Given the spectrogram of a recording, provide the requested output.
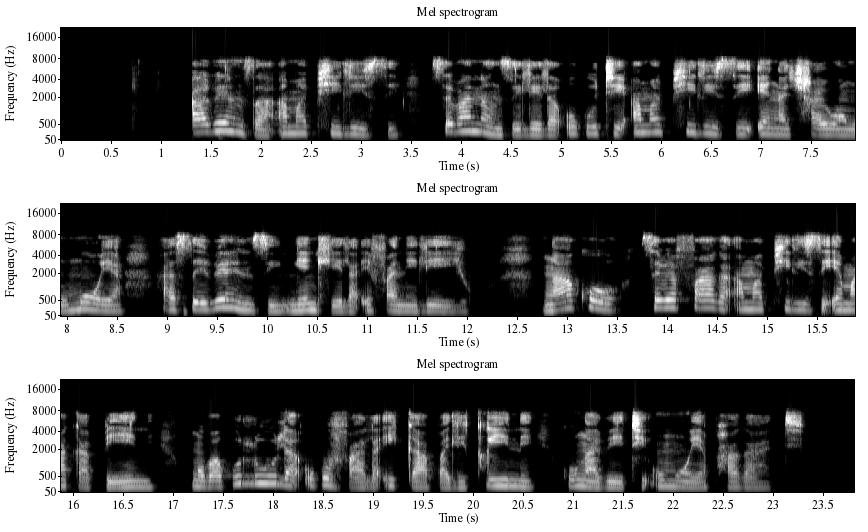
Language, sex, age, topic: North Ndebele, male, 36-49, health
